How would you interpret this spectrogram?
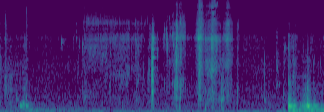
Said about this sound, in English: Little water break.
